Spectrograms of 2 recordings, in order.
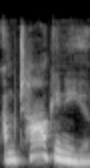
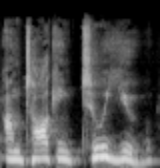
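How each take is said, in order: First: The word 'to' is reduced to a light flap. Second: The word 'to' is said fully and clearly. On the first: "the two here gets reduced to a rara, very light rara" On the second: "He doesn't say"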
